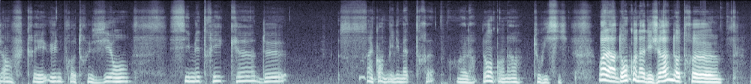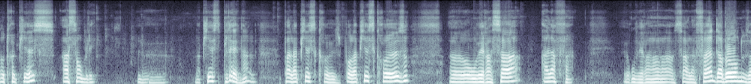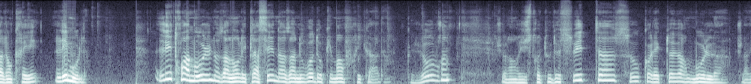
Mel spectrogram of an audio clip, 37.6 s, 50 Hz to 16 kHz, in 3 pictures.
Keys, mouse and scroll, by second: 0.8-1.7 drag, 2.9 click, 5.8 click, 7.0 KP_5, 7.3 Return, 8.5 click, 9.7 click, 11.1 click, 12.8-16.2 drag, 17.0 click, 18.3 right click, 24.5-26.6 drag, 31.5 click, 34.2 ctrl+s, 35.8 click, 37.1 click.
